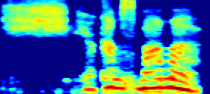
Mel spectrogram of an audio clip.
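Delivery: hushed hiss, soft and urgent; whispered shush; hissed warning. A narrator's reading. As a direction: hiss so Mama won't hear. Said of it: "hissed Pip".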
